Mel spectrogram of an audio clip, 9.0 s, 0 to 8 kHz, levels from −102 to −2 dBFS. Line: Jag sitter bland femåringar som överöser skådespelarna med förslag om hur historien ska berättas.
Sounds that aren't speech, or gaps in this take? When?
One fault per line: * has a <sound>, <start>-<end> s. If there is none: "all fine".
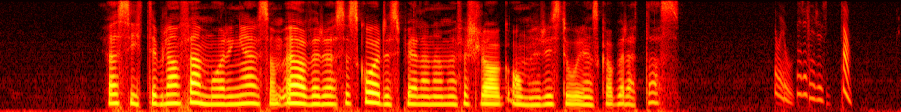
* has a chirp, 7.7-8.5 s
